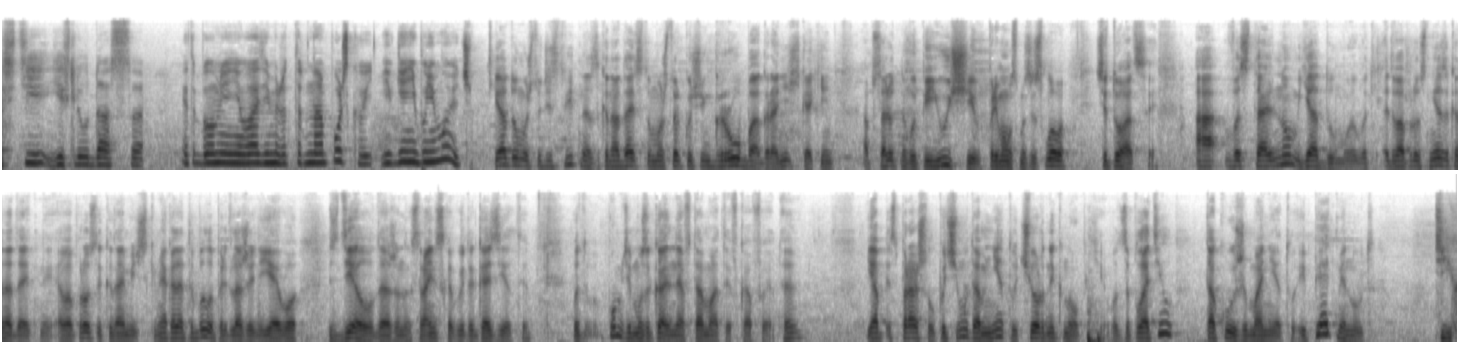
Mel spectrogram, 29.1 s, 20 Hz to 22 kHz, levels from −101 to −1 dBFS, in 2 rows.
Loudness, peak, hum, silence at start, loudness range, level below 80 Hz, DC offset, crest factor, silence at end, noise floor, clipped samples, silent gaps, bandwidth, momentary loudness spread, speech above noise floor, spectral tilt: -25 LUFS; -10 dBFS; none; 0 s; 4 LU; -50 dBFS; under 0.1%; 16 dB; 0 s; -44 dBFS; under 0.1%; none; 13.5 kHz; 9 LU; 19 dB; -5.5 dB/octave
